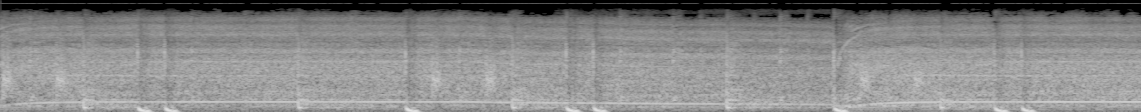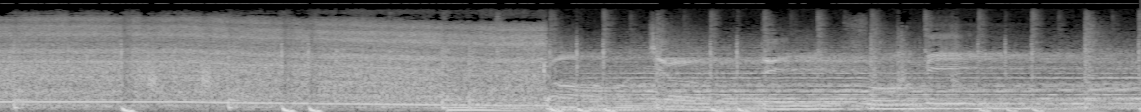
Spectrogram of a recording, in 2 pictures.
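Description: A vacuum cleaner runs loudly with a steady whooshing roar and humming motor pitch. It cuts out briefly and restarts, and near the end its tone drops and turns rougher.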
